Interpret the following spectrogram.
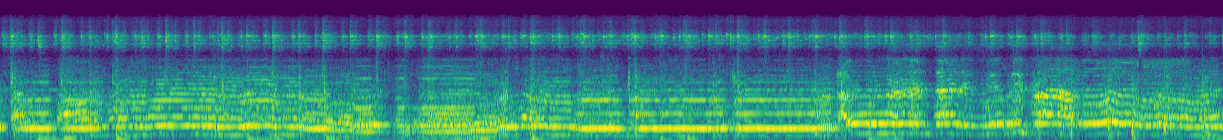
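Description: Devotional ensemble music: a harmonium playing a sustained, shifting melody over regular tabla strokes, with jingling hand percussion throughout.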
